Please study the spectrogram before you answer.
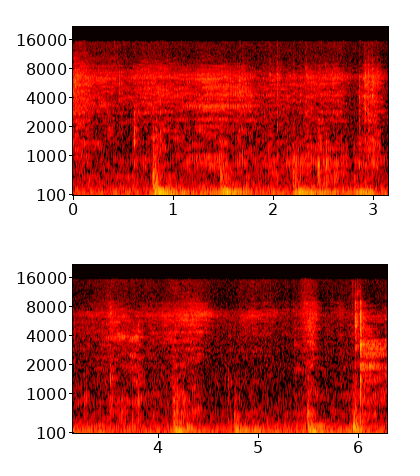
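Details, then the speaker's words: Kia Sportage, heard from inside while turning the steering wheel: slow irregular clicks and knocks about every half second to second toward lock; front suspension clicking, owner suspects strut top mount bearing, not confirmed. "şimdi direksiyonu çeviriyorum ve dikkatli dinleyin bir Tıkırtı sesi gelecek çeviriyoruz direksiyonu döndüm bir ses geliyor dikkat ederseniz"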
